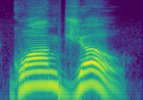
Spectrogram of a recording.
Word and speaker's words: Guangzhou: first up a little fact check Friday it's pronounced Guangzhou the city uh in China near Hong Kong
